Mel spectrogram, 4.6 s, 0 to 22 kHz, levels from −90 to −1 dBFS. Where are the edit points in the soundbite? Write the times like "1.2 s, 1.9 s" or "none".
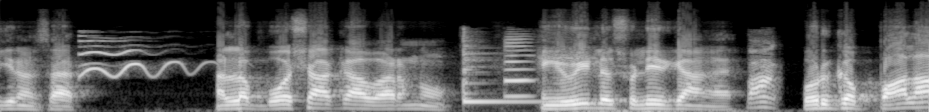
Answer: none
